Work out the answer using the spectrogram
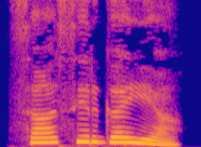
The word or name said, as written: ಸಾಸಿರ್ಗೈಯ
